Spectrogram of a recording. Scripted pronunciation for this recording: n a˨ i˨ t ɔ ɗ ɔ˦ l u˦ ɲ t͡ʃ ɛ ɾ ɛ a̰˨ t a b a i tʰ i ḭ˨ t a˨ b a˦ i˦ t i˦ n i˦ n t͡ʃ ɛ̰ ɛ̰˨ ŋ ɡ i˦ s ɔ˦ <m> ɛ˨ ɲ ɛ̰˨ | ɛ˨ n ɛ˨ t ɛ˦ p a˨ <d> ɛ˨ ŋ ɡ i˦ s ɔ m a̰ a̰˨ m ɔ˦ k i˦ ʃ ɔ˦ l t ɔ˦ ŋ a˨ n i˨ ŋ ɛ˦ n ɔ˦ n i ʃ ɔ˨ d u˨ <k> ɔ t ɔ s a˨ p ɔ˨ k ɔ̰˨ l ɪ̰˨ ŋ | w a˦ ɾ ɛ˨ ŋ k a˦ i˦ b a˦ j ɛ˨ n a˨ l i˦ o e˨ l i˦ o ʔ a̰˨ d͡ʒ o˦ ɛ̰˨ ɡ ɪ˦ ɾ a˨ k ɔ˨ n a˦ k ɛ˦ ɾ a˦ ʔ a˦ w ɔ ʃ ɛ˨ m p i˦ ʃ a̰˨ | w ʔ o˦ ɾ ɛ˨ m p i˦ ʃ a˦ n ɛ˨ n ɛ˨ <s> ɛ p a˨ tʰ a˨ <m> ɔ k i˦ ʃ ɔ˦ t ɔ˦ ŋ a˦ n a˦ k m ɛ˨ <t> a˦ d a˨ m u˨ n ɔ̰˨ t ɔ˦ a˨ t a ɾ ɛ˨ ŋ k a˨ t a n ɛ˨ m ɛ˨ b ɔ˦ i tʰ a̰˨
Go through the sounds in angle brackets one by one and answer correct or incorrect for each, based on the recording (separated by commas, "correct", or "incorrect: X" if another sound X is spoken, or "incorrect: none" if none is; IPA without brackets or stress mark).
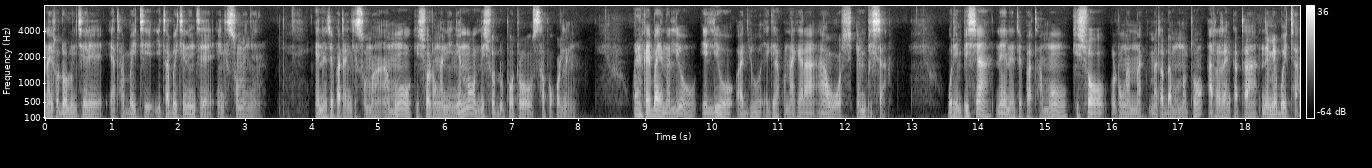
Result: correct, incorrect: t, incorrect: p, incorrect: t, correct, correct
